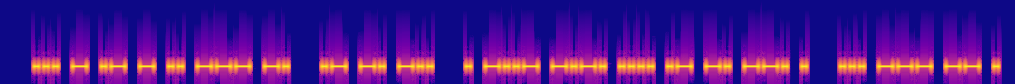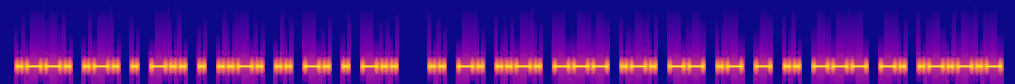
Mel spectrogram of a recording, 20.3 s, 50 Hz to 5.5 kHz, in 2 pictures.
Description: Morse code, heard as a keyed tone, about 25 wpm, 600 Hz. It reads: STATION AND EXCHANGE SOME PREDEFINED INFORMATION.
